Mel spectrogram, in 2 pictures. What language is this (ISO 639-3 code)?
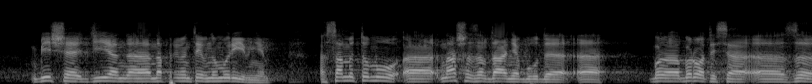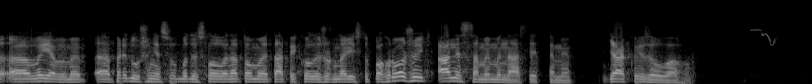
ukr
